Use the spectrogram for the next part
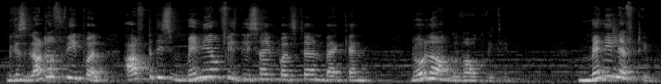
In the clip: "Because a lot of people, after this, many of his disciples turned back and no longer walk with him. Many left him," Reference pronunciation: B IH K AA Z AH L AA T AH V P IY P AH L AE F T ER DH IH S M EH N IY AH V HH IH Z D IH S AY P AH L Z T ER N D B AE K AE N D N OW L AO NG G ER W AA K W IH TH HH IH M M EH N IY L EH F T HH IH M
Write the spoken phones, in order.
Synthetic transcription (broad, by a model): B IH K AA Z L AA T AH V P IY P AH L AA F T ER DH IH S M EH N IY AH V HH IH Z D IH S AY P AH L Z T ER N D B AE K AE N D N OW L AO NG G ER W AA K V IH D HH IH M M EH N IY L EH F T HH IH M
